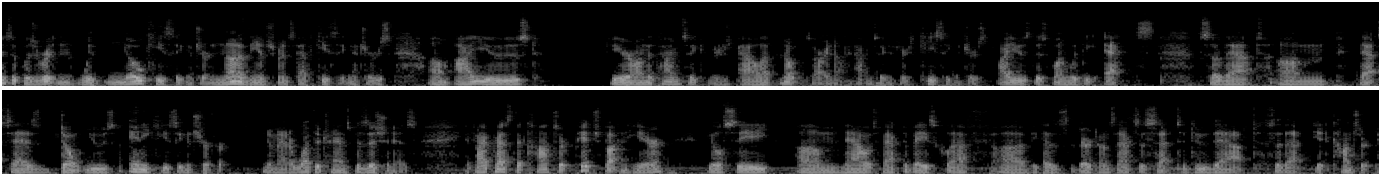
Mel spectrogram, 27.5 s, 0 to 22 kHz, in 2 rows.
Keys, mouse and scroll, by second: 0.8 click.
